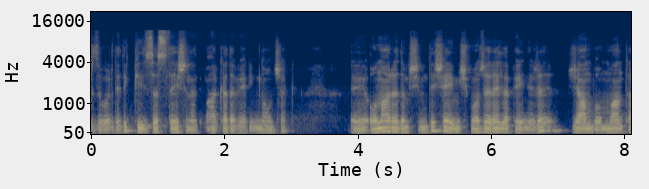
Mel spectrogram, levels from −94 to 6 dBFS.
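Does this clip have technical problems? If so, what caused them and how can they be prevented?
Yes. This speech clip has an echo leak. A faint copy of the talker returns about 0.3 s late. It is heard from 0.56 to 0.68 s, roughly 30 dB below the speech. It returns from 2.96 to 3.38 s, fainter at about 40 dB down. The likely cause is a loudspeaker at the far end whose echo canceller let part of its microphone pickup slip back. Headphones or better echo cancellation at that end would prevent it.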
